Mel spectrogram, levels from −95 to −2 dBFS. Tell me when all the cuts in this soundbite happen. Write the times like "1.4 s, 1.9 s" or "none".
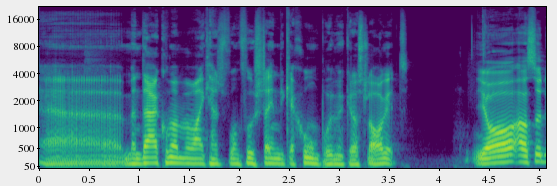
none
